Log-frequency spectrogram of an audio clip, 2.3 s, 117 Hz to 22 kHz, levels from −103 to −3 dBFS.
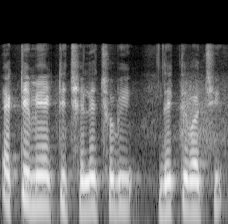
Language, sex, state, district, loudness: Bengali, male, West Bengal, Cooch Behar, -16 LUFS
